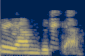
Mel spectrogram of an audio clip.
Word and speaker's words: Triambika: Triambika, that's right, yes.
